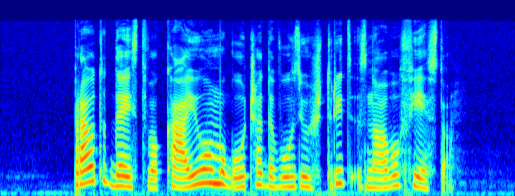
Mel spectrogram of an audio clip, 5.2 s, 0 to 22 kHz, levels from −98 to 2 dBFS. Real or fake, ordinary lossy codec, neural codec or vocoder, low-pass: real; none; none; 14.4 kHz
